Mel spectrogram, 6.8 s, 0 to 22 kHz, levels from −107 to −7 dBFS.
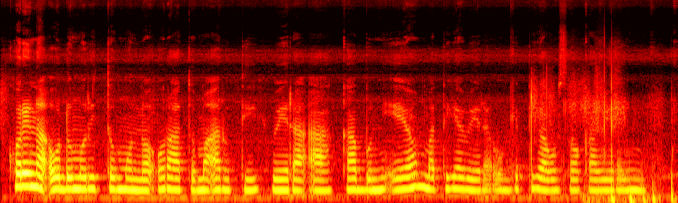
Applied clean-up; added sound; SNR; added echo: none; none; none; none.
